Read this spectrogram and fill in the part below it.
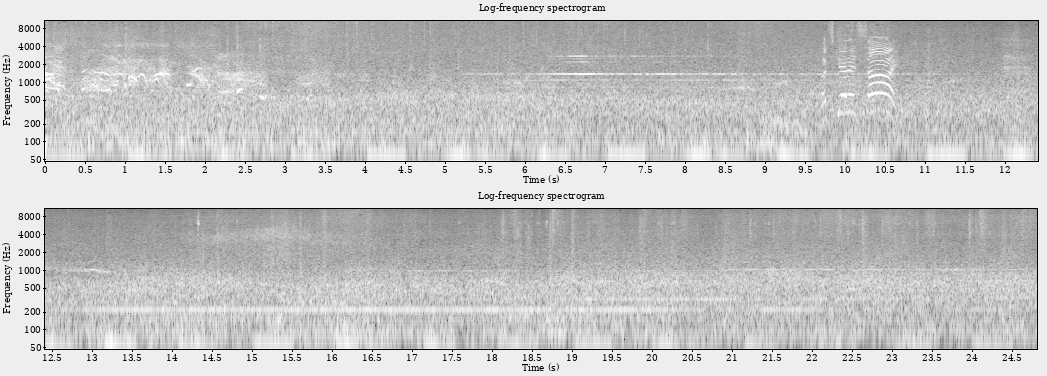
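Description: Wind howls steadily outdoors.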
